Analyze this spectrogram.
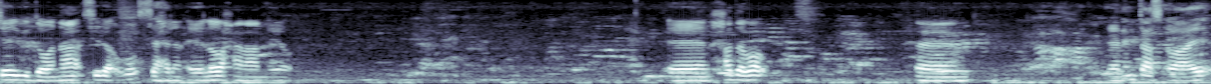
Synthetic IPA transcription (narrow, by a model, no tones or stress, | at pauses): ʃɛːɣɪd̪ɔːnaːsɪðɐʊɣʊsɛɦɾɐnʔɛːlɔːħɑnaːnɪjɔ | ɛːnhɐðɐβɐ | ɛn | ɛːnɪnt̪ʰaːsɔajɛ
